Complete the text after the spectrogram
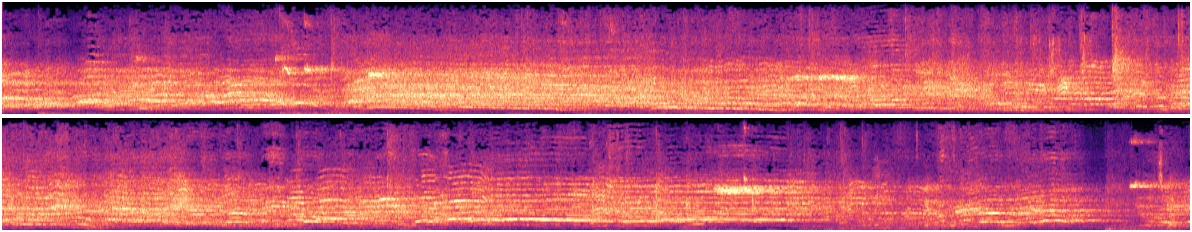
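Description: Young women shout and call out to each other in a large echoing gym.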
